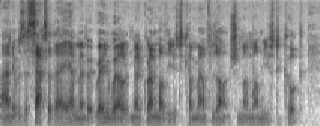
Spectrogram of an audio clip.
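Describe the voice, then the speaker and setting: A man is talking. Noticeable noise sits in the background. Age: 70s. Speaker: opera collector. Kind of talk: interview.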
